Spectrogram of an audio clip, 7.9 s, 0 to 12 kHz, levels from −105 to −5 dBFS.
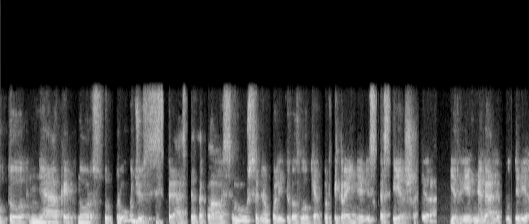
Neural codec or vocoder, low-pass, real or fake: none; 7.2 kHz; real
